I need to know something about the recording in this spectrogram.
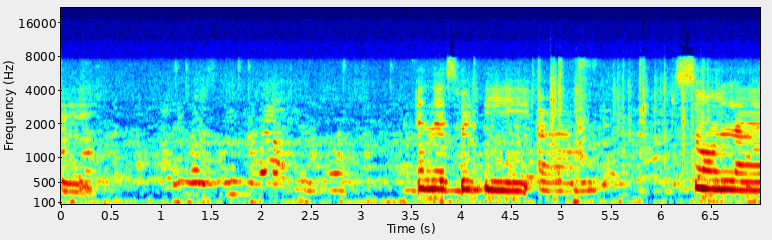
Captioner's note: speaking spanish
